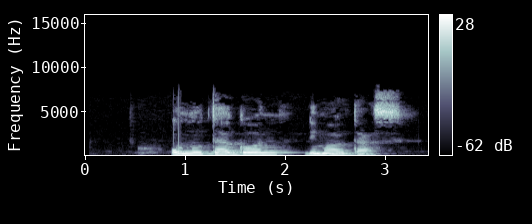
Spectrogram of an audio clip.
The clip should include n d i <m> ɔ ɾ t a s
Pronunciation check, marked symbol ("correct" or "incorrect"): correct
